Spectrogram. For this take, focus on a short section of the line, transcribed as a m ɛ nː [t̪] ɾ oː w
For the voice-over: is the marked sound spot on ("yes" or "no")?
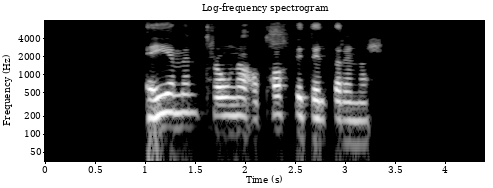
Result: no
